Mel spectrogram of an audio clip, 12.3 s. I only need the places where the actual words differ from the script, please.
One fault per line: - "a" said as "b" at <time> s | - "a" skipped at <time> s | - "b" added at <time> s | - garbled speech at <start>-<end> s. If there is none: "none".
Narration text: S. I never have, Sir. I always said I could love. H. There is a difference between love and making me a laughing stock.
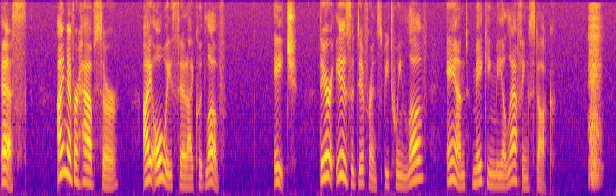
none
